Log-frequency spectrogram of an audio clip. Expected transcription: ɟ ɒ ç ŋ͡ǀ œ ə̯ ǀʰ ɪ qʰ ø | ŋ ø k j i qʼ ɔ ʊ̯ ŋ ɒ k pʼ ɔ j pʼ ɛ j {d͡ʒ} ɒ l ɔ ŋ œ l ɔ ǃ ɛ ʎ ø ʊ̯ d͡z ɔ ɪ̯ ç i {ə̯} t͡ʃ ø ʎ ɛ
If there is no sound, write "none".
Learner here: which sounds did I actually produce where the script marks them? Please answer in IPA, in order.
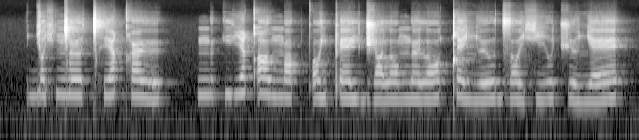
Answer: d͡ʒ, ʊ̯

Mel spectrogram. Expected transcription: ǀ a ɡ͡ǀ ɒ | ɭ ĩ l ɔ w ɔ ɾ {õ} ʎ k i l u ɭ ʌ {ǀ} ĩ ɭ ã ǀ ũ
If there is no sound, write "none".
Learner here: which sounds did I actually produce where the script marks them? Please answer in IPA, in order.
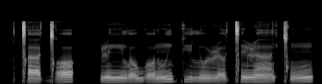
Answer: ũ, ǀ

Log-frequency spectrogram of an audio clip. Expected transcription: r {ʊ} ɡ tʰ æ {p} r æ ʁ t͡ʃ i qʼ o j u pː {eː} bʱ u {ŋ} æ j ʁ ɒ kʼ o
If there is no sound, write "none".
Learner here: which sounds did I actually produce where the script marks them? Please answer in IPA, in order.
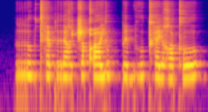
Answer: u, p, e, kʰ

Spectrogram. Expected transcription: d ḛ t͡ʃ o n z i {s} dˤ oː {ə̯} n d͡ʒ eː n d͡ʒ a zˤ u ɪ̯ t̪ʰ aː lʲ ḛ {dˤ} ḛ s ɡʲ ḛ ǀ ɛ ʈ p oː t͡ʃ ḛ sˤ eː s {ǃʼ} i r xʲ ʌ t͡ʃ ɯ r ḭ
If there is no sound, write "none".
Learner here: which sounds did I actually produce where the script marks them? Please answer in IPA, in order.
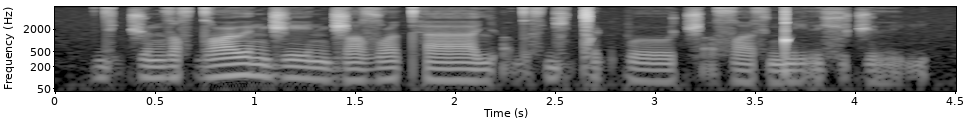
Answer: sˤ, ə̯, dˤ, ŋ͡ǃ

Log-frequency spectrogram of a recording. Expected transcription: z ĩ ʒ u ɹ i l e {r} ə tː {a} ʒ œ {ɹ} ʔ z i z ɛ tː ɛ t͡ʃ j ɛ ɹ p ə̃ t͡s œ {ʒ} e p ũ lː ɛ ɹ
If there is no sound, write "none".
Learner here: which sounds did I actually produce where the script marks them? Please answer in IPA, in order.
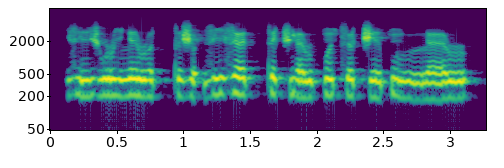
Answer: ɹ, ə, none, t͡ʃ

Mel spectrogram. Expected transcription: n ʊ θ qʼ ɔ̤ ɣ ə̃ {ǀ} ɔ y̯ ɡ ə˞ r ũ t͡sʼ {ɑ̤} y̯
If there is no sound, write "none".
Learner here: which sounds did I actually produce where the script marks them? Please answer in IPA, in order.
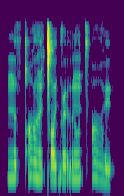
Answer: ǀ, ɑ̤

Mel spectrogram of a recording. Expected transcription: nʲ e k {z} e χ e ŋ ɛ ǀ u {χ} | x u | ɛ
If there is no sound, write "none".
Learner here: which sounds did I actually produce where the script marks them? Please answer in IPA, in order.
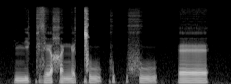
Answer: z, k

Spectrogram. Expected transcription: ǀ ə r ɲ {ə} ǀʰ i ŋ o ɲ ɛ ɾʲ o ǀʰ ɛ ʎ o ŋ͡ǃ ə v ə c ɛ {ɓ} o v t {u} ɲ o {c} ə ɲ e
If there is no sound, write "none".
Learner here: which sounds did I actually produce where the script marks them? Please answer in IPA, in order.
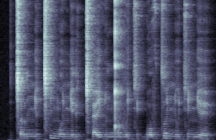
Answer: ə, ɡ͡b, o, c

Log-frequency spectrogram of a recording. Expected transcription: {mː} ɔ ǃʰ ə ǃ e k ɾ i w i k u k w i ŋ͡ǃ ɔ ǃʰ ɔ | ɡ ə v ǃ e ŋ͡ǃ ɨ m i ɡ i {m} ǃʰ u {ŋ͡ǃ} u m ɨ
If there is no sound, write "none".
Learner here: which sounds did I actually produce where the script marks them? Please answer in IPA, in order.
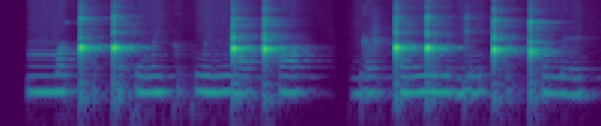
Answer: mː, m, ǃʰ

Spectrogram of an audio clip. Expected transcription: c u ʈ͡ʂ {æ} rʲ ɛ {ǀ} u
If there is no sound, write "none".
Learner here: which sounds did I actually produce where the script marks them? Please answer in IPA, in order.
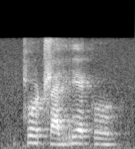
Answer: æ, k

